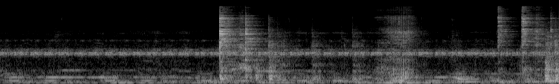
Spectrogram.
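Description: A lid is set over a cooking pot: metallic clinks and a clattering scrape against a steady kitchen hum, with a few more clinks afterward.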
